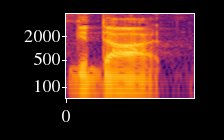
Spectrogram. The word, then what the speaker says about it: Gadot: I think it's actually pronounced Gadot. – Oh, damn. – Which is a little counterintuitive.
